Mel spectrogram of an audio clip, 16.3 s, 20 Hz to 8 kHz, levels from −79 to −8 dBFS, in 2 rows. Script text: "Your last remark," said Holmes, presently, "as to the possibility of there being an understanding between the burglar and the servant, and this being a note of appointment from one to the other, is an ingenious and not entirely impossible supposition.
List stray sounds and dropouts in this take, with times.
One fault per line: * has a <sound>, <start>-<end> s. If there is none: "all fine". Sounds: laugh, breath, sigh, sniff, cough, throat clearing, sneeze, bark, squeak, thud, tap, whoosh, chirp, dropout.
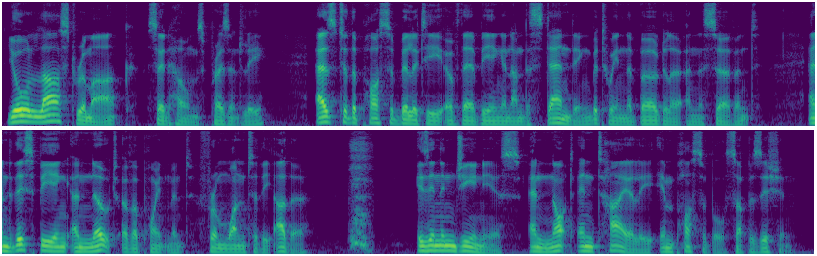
* has a sniff, 11.6-11.9 s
